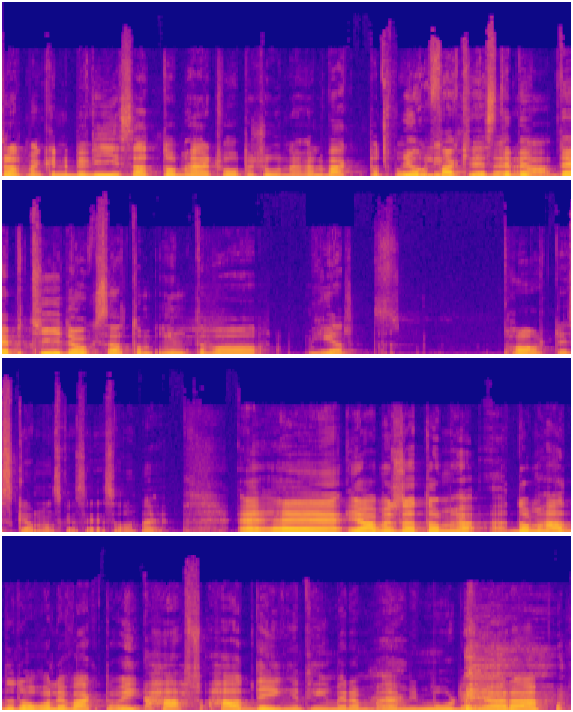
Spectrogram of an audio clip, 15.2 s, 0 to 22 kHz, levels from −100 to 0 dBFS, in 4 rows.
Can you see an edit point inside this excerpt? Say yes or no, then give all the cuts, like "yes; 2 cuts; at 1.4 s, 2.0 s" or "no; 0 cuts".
no; 0 cuts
